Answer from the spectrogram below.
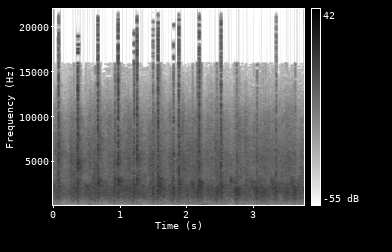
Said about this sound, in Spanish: Entonces, este aplauso es un abrazo de los compañeros y de los lectores de Página 12 al genio de Rep.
